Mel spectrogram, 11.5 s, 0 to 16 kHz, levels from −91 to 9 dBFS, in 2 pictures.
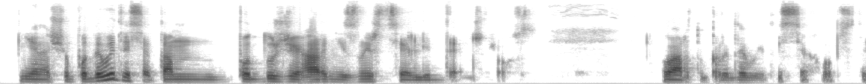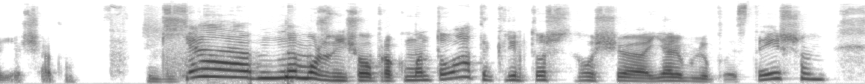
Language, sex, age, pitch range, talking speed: Ukrainian, male, 20-39, 115-195 Hz, 140 wpm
